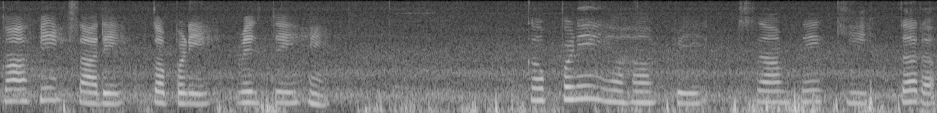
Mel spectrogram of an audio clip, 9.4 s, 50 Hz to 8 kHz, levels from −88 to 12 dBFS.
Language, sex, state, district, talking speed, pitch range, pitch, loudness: Hindi, female, Madhya Pradesh, Dhar, 70 wpm, 235-280 Hz, 250 Hz, -18 LUFS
